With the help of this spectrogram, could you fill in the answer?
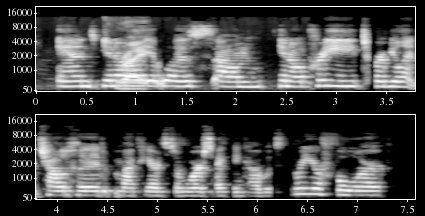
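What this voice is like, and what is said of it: Virginia country accent. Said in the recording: “just a poor country girl from Virginia. You can probably tell from my accent.”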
